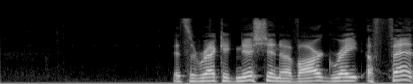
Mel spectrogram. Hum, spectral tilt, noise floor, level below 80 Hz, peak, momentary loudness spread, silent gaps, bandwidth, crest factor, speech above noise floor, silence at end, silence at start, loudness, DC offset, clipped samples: none; -5.5 dB/octave; -59 dBFS; -54 dBFS; -2 dBFS; 7 LU; none; 9.2 kHz; 18 dB; 42 dB; 0 s; 1.75 s; -18 LUFS; 3%; under 0.1%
